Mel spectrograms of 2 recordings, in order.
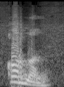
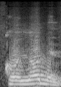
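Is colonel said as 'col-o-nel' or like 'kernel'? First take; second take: kernel; col-o-nel. First: It is said like kernel, with two syllables. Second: It is read as spelled, like col-o-nel. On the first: This is how the word is actually pronounced. "Produce होता है कर्नल" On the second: This reading helps remember the spelling. "अपने अल्फाज में उसको बयान सीखेंगे तो कॉलोनियल पढ़ेंगे"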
